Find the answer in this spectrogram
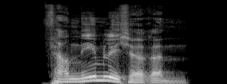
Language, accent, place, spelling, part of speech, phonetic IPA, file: German, Germany, Berlin, vernehmlicherem, adjective, [fɛɐ̯ˈneːmlɪçəʁəm], De-vernehmlicherem.ogg
- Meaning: strong dative masculine/neuter singular comparative degree of vernehmlich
